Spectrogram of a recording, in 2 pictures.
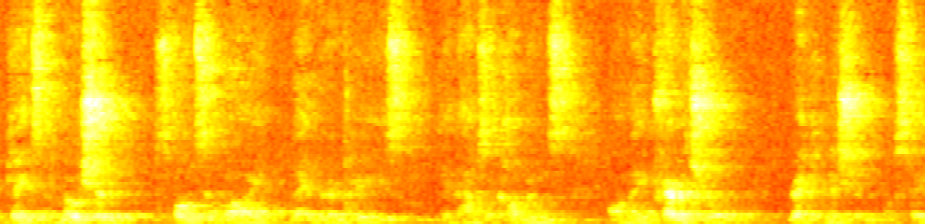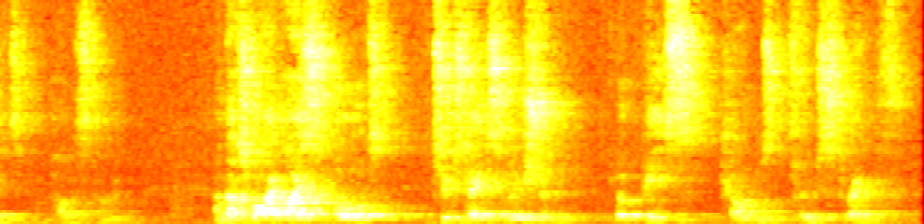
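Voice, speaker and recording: A man's voice: a little high, a little hiss or hum. A man giving a firm, emphatic answer as a candidate at a public hustings. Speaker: parliamentary candidate. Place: large echoey hall. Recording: echoey hall, mic far off.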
